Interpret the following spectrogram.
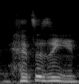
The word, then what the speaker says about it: zine: How do you pronounce Z-I-N-E? It comes from magazine, right? Zine. Okay, it's a zine, alright.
